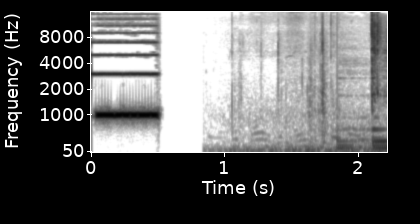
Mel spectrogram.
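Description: A loud, steady test-tone beep of the kind played with TV colour bars, lasting about half a second and cutting off abruptly. After a moment of dead silence, faint outdoor ambience fades in.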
